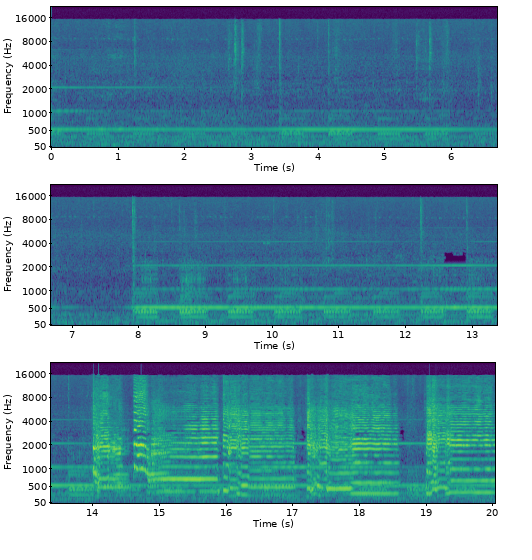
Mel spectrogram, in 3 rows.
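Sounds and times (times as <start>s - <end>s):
small keyboard instrument playing: 0.0s - 20.0s
train rumble: 0.0s - 20.0s.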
